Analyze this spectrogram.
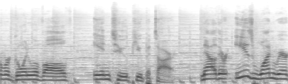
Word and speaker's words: Pupitar: I know it's pronounced Pupitar, but it's fun to say Pupitar.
